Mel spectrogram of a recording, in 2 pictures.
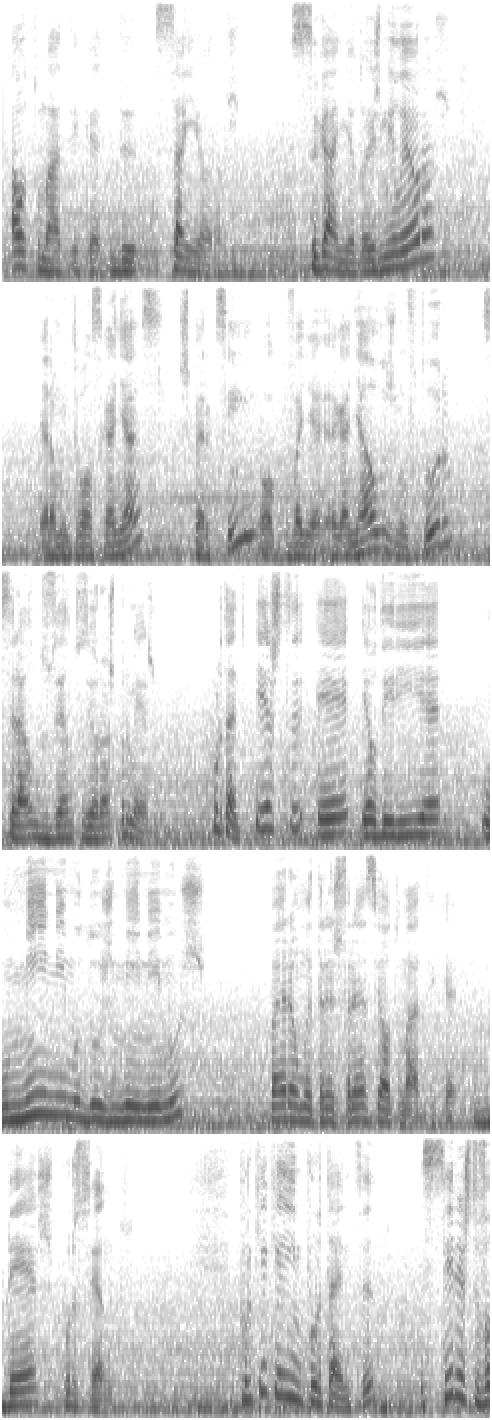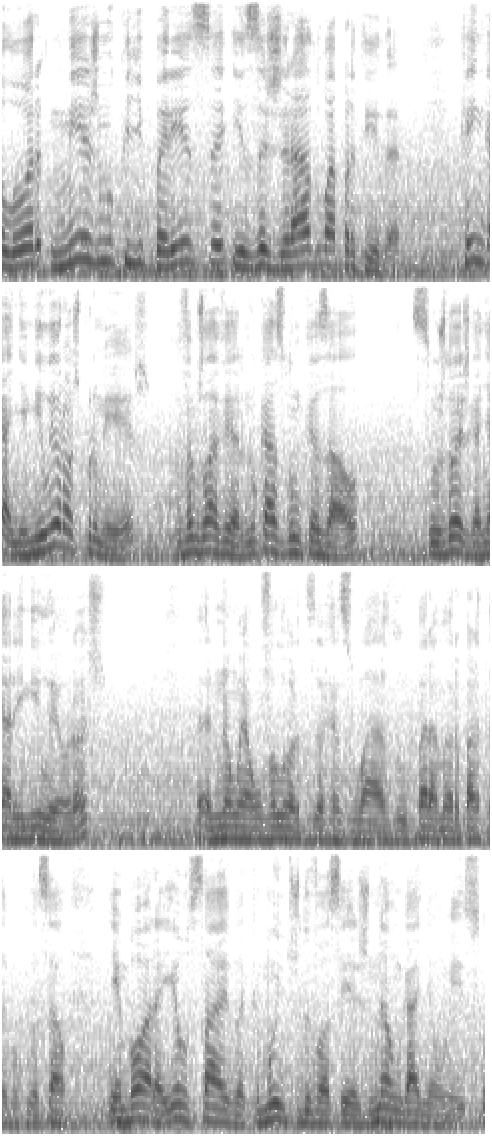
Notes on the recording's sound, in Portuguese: Não ligue aos barulhos da viagem.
